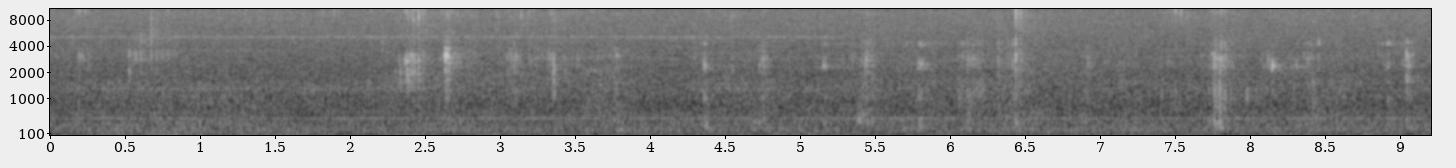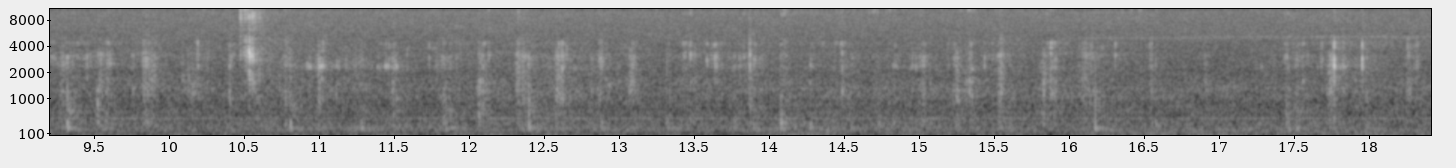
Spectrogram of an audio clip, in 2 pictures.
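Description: Close-up mouth sounds of a person biting and chewing a nori-wrapped sushi roll: soft, irregular wet clicks and light crunches over a faint steady hum.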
